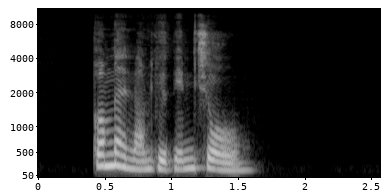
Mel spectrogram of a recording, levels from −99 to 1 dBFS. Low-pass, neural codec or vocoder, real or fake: 9.9 kHz; codec, 44.1 kHz, 1.7 kbps, Pupu-Codec; fake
